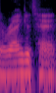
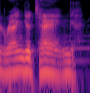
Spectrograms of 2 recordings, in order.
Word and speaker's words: orangutan: Ryan says I should keep mispronouncing orangutan around. Yeah, I should say orangutan. A lot of people add that G at the end.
